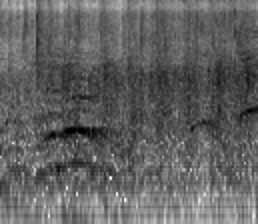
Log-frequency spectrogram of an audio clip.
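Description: Congregation members clap during a church service, a brief steady patter of hands with a faint voice briefly audible near the start.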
